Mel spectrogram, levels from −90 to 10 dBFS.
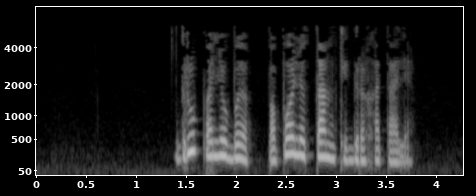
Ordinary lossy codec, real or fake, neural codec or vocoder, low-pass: MP3, 24 kbps; real; none; 7.2 kHz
